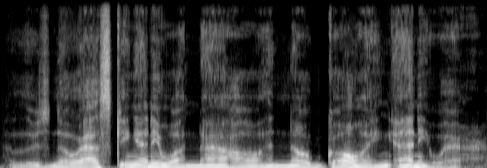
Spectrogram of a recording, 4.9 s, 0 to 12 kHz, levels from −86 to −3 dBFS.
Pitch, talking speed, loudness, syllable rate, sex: 125 Hz, 125 wpm, -16 LUFS, 3.7 syllables/s, male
